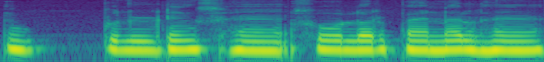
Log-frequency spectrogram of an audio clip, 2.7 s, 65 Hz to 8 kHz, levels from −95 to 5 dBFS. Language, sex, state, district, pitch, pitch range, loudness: Hindi, male, West Bengal, Malda, 170 Hz, 165-175 Hz, -12 LUFS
